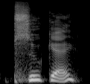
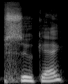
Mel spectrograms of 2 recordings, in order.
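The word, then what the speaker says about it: psuche (ψυχή): This word is pronounced psuche. It's where we get our English word psyche. We decided to drop the P, but in Greek it's pronounced psuche.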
